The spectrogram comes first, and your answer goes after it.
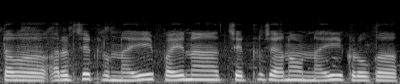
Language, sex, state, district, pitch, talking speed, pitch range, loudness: Telugu, female, Andhra Pradesh, Sri Satya Sai, 200 Hz, 150 wpm, 190-215 Hz, -14 LUFS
